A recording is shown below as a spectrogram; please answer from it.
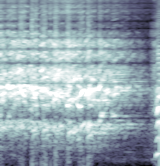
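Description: A loud, shrill, raspy vocal cry through the stage PA microphones, wavering in pitch, that dies away shortly before the two-second mark.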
